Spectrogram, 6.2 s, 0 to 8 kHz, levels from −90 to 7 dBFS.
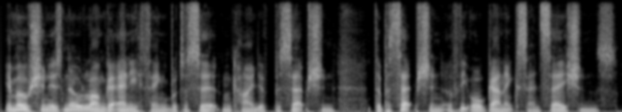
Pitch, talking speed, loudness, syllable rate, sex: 130 Hz, 165 wpm, -20 LUFS, 5.4 syllables/s, male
